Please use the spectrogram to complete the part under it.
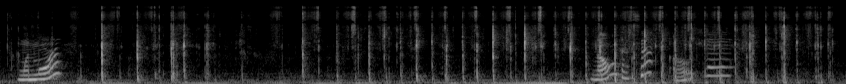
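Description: Cards shuffle with quick riffling clicks.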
